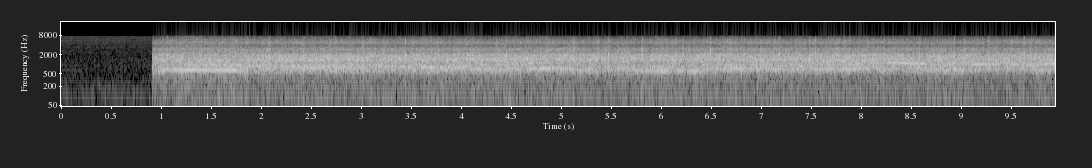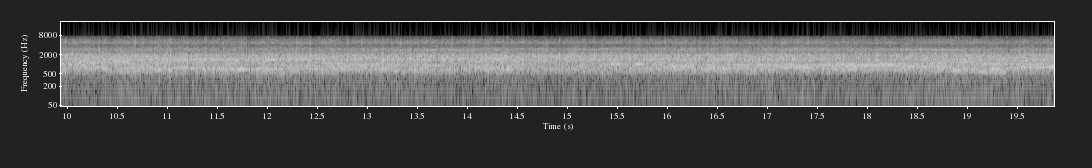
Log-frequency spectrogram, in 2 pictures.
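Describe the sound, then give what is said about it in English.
A large crowd at Chapman University cheers and applauds loudly, bursting in after a brief silence and holding a dense, steady roar of clapping and shouting to the end. “It's a cheering crowd at Chapman University.”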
